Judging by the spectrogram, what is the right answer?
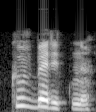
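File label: "кывберитны" Komi, female; kpv audio dict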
